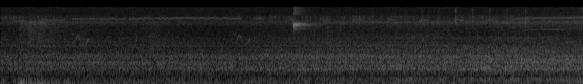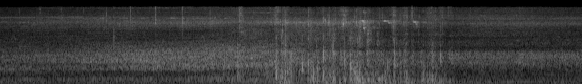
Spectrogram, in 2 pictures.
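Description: A road vehicle approaching and passing, growing louder from about five seconds in, with a run of rattling knocks at its loudest near the end, then dropping back.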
